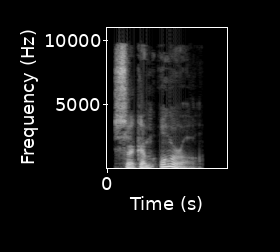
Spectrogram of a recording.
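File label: "circumoral", British English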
